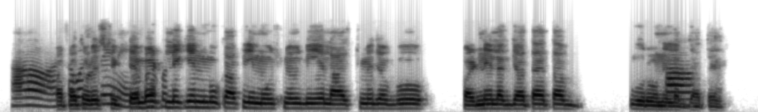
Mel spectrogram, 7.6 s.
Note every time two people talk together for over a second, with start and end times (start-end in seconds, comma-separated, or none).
0.6-1.8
